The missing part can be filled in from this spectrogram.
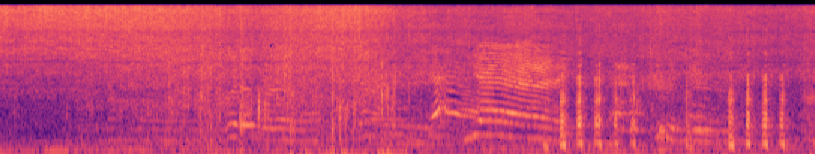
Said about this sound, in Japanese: なんだこのなんだこの花火回す集団謎の怪しい集団みたいな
